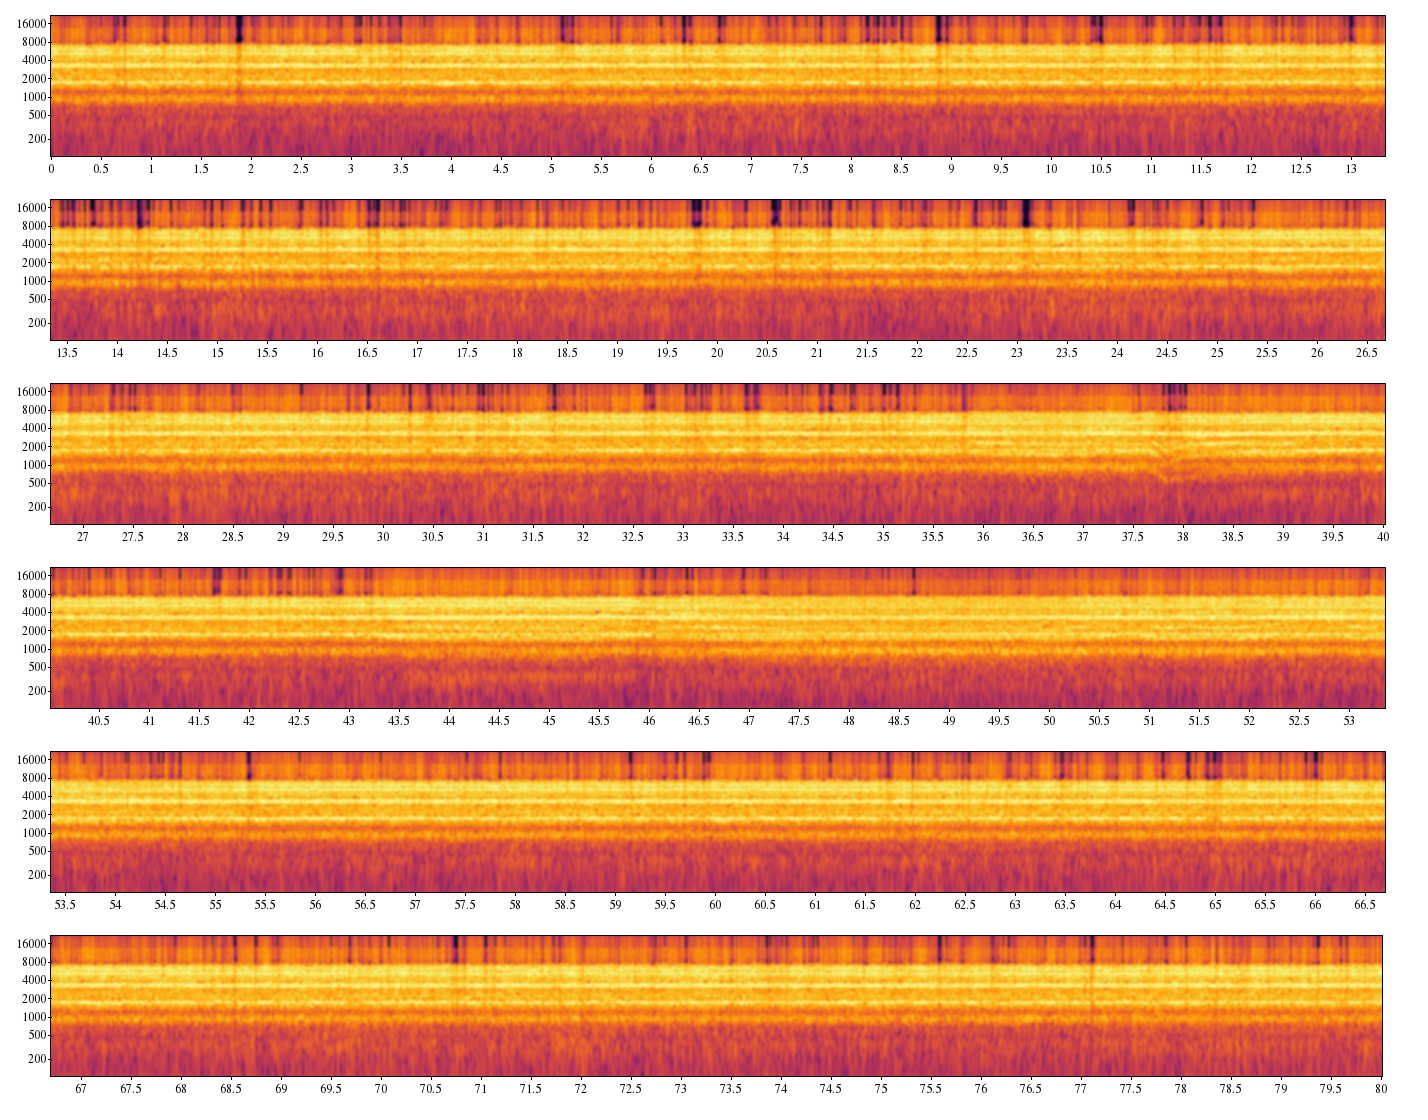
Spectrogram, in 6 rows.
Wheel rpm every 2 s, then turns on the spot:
230, 230, 230, 230, 230, 230, 230, 230, 230, 230, 230, 230, 230, 230, 230, 230, 230, 230, 220, 210, 230, 230, 210, 210, 200, 220, 230, 230, 230, 230, 230, 230, 230, 230, 230, 230, 240, 230, 230, 230.
none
